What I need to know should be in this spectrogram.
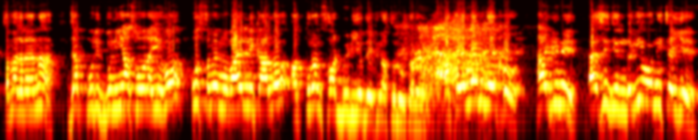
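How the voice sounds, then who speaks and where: A man teaching a spoken English class, shouting drill phrases and joking with his students. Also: very high-pitched, a little fast, few pauses, highs cut off, noisy background.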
